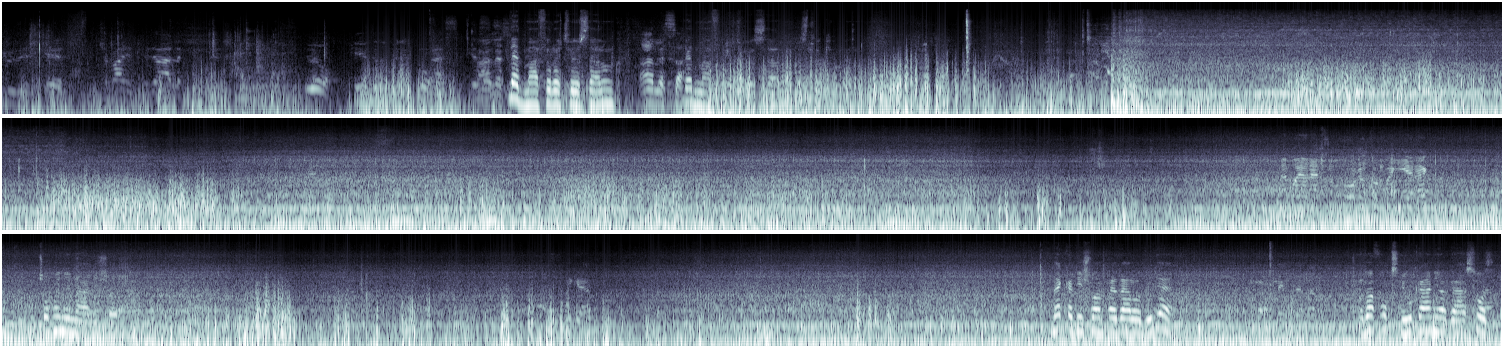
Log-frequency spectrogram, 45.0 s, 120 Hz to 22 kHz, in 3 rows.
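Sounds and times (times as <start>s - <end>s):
engine and propeller idling: 8.9s - 44.9s.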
